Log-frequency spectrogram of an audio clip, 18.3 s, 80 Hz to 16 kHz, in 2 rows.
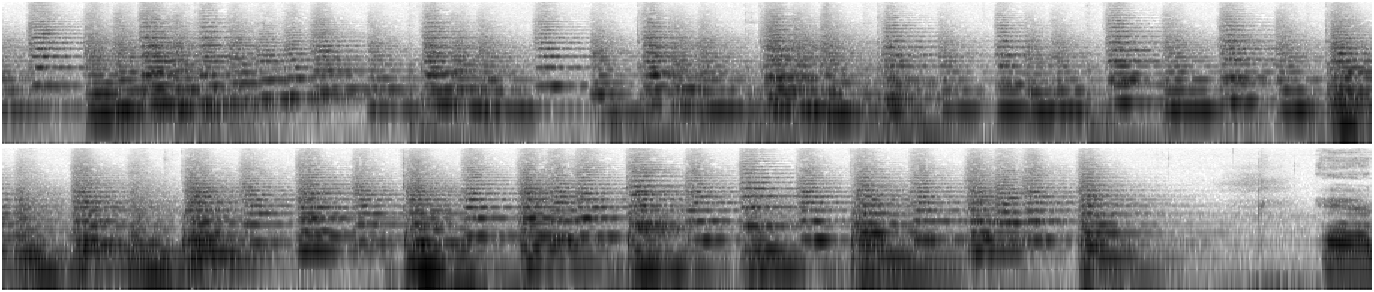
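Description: MIDI keyboard driving full staccato orchestral strings through ReMidi 2, with rapid detached string notes and chords played continuously at a steady, moderately loud level, no voices.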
